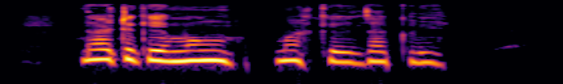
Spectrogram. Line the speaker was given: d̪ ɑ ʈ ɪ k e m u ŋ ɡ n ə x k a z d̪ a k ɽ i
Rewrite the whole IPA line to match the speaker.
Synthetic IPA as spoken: d̪ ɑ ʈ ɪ k e m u ŋ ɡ m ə x k e z d̪ a k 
